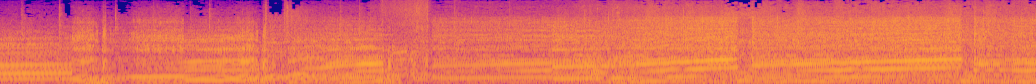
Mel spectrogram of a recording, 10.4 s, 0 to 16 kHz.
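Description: Lamborghini Aventador S's V12 engine accelerating hard through the gears: the pitch climbs steadily, drops at each quick upshift and climbs again, several times over.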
